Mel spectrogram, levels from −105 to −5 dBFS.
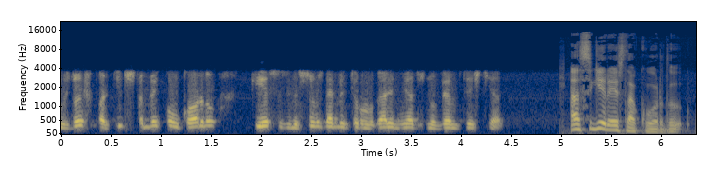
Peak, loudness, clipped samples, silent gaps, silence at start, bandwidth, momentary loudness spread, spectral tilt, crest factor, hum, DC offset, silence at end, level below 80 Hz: -16 dBFS; -34 LUFS; under 0.1%; none; 0 s; 14 kHz; 9 LU; -5 dB/octave; 18 dB; none; under 0.1%; 0.15 s; -74 dBFS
